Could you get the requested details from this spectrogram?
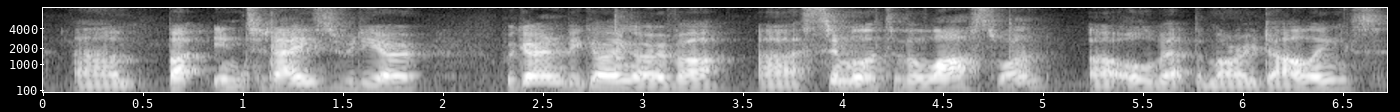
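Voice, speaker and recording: There is noticeable background noise as a man with an Australian accent speaks. His pitch is medium, with ordinary variation. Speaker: reptile keeper and YouTuber. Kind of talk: casual video presentation. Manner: hesitant, many fillers.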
